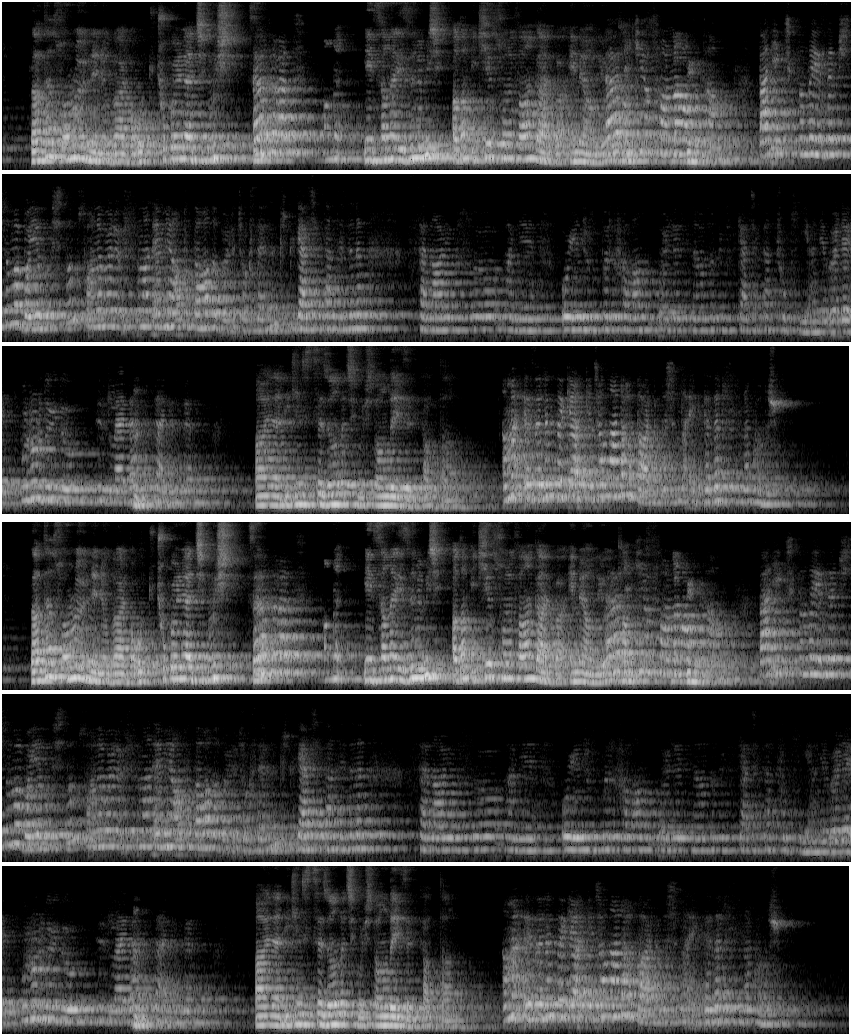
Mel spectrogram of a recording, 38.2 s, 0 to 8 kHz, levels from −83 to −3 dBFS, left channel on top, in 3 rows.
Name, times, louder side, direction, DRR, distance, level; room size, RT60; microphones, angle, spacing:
voice 1, 0.4-4.0 4.8-9.6 10.0-10.6 27.4-27.7 29.3-32.3, right 1 dB, 35° right, 0 dB, 1.1 m, -25 dB
voice 2, 3.8-4.3 9.0-10.9 11.4-11.7 11.9-18.3 19.0-20.7 21.1-28.4 33.0-37.2, left 1 dB, 75° left, -3 dB, 3.9 m, -32 dB
26.5 x 13.5 x 2.6 m, 2.4 s
head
